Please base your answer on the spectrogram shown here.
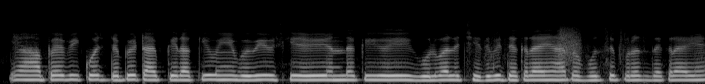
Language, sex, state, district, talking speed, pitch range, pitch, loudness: Hindi, female, Chhattisgarh, Rajnandgaon, 230 wpm, 200-210 Hz, 205 Hz, -24 LUFS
